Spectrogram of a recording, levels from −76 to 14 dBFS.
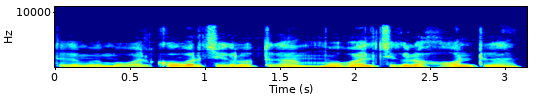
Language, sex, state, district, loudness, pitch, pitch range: Wancho, male, Arunachal Pradesh, Longding, -19 LUFS, 110 Hz, 110-115 Hz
